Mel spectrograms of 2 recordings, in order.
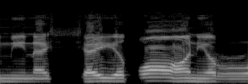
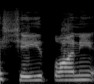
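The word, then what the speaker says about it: مِنَ الشَّيْطَانِ: പിന്നെ ഷെയ്ത്വാനി എന്നുള്ളത് തെറ്റാണ്. പകരം എന്ത് ചെയ്യണം? മിനശ്ശൈത്വാനി എന്ന് തന്നെ കറക്റ്റ് ആയിട്ട് പറയണം.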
